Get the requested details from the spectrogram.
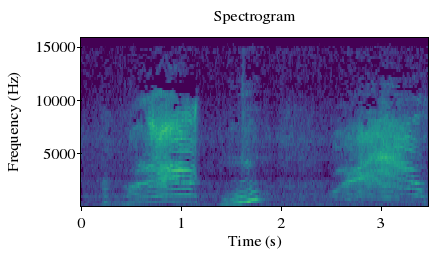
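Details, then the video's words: Domestic cat, female, indoors, angry and wanting to go out: three rising-then-falling meows, the first two long and harmonic, a short upward squeak between, a final breathy wail; a person speaks softly nearby. "Pissed off and angry Cat"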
